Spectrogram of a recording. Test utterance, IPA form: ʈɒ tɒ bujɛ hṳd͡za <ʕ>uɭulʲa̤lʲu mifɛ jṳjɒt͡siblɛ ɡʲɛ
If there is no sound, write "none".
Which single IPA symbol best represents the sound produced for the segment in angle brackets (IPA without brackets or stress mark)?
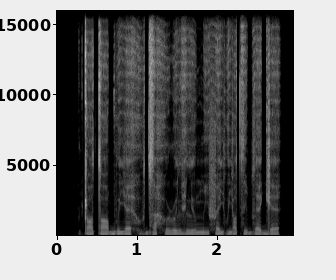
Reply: h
